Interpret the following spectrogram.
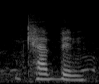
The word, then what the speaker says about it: Kevin: Kevin Kevin like Kev in I think I got it.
